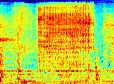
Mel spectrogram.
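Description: Buzzing, stuttering static of a digital video-glitch sound effect. The noise changes abruptly a little under a second in and breaks off just before the end.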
